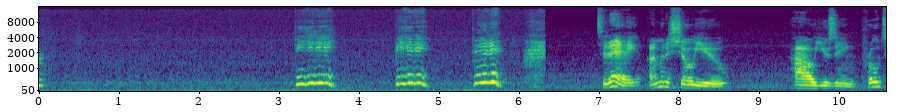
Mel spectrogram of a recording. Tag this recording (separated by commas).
Speech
